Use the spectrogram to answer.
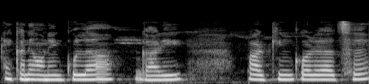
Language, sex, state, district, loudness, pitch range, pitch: Bengali, female, Tripura, West Tripura, -13 LUFS, 220-235 Hz, 225 Hz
